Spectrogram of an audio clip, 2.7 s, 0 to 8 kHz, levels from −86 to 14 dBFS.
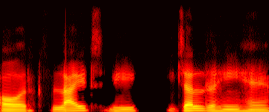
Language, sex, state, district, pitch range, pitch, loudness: Hindi, male, Bihar, Gopalganj, 110-130 Hz, 115 Hz, -20 LUFS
